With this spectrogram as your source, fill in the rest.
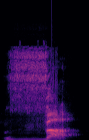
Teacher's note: So the tongue touches the teeth, usually just behind the front teeth. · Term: dental fricatives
